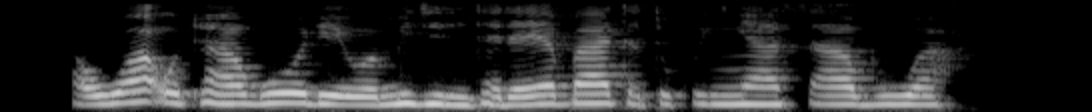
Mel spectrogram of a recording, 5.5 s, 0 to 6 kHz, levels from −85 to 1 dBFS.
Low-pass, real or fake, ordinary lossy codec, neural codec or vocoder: 5.4 kHz; real; none; none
